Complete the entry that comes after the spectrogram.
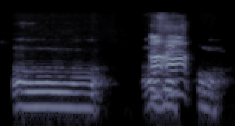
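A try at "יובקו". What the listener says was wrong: Almost. Remember, that's a yud at the beginning, the Y sound.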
